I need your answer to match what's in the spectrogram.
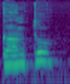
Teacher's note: Nós não pronunciamos canto, mas canto. Canto aqui como A nasal, sem que o N seja pronunciado.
